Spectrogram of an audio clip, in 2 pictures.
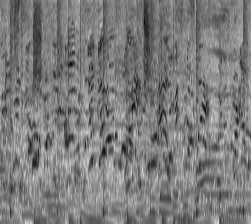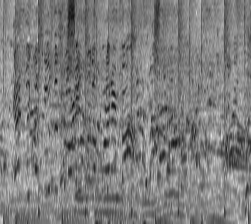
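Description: A room full of children talking and calling out over each other, with music playing underneath and a steady bass beat.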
